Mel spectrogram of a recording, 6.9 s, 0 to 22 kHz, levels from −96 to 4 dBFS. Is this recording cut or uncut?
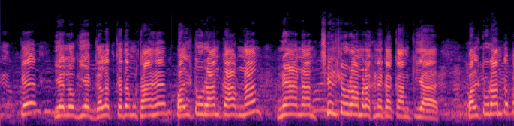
cut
